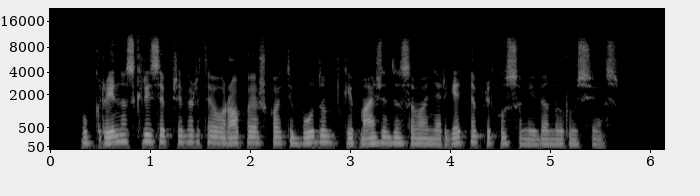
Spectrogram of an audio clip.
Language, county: Lithuanian, Vilnius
